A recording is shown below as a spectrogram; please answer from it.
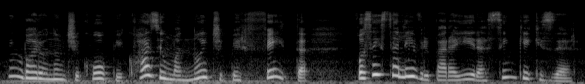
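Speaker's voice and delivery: a gentle nurse reassuring her patient; hint of a motherly healer; kindly school nurse. Narrator voices Madame Pomfrey.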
